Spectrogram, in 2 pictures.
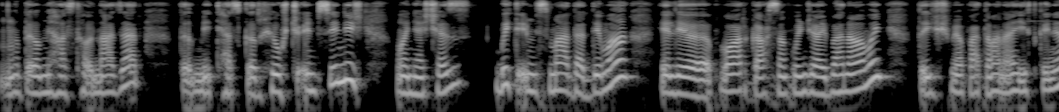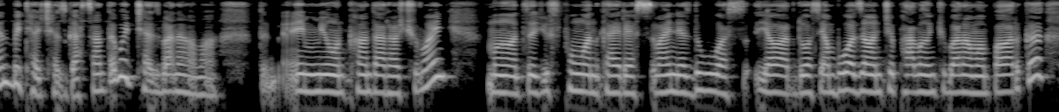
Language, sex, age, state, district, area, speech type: Kashmiri, female, 18-30, Jammu and Kashmir, Bandipora, rural, spontaneous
